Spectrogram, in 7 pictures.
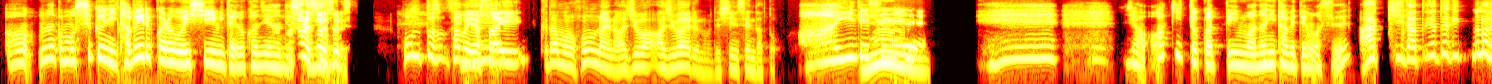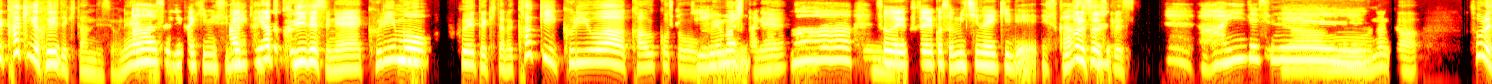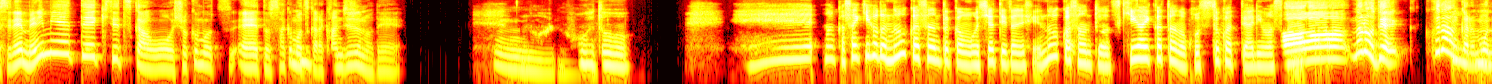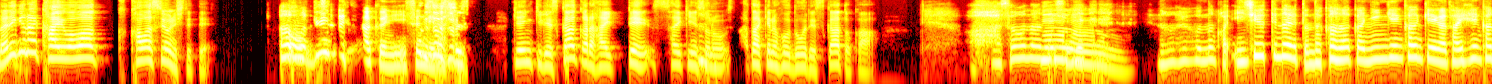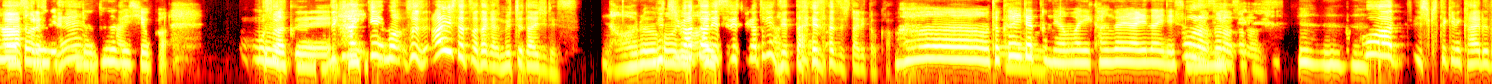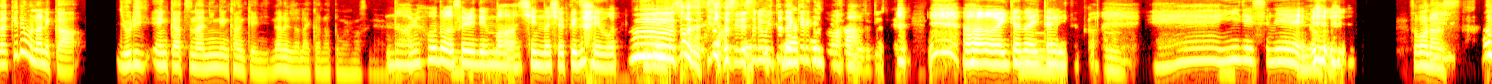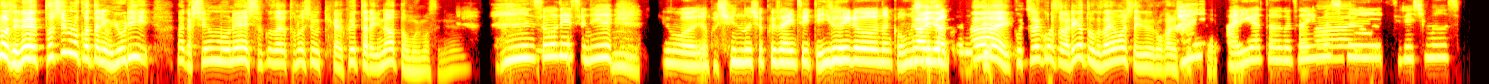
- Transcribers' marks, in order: other background noise; unintelligible speech; chuckle; laughing while speaking: "絶対挨拶したりとか"; laughing while speaking: "食材も"; laughing while speaking: "そうです そうですね"; chuckle; chuckle
- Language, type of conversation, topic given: Japanese, podcast, 季節の食材をどう楽しんでる？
